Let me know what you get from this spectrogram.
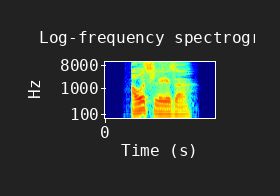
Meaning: selection, choice, pick
- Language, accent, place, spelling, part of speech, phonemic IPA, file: German, Germany, Berlin, Auslese, noun, /ˈaʊsˌleːzə/, De-Auslese.ogg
